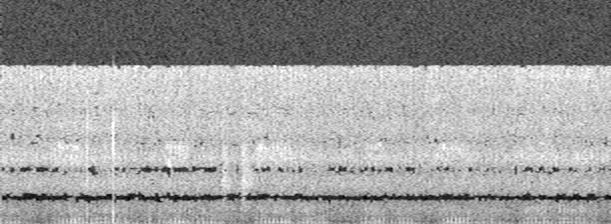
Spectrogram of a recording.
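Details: Purring from Bengal cat Karma as her first kitten is born in the early morning, her big sister helping; soft low rhythmic rumble, a few faint clicks near the start, indoors and otherwise quiet.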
